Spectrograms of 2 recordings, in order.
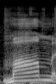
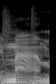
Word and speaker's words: ma'am: Actually, I don't like to correct you, but it most people say ma'am rather than mom. Ma'am to rhyme with spam.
